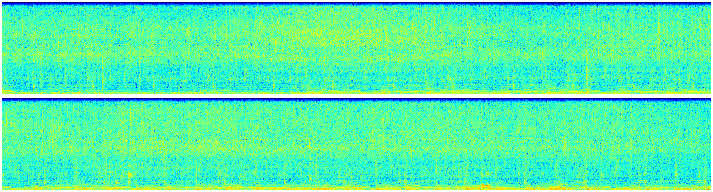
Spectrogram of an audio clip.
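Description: Halved Brussels sprouts sizzling steadily in hot oil in a nonstick frying pan, stirred now and then with a plastic slotted spatula.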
